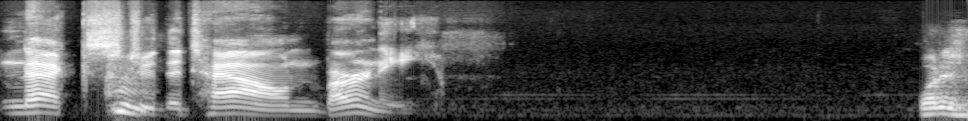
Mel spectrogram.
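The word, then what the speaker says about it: Boerne: e r NE e but it is pronounced Bernie trust me I've been there and picked up so many times they pronounce it Bernie yep Bernie and right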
